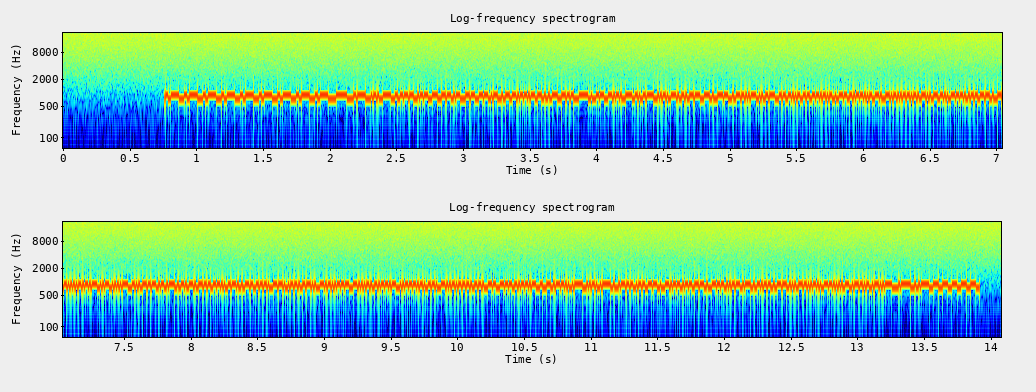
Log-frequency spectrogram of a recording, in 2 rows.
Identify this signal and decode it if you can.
NAVTEX (SITOR-B), 100 baud, 170 Hz shift, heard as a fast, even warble, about 830 Hz centre. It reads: ZCZC CB29 NAV WARNING 130. WRECK IN PSN 63-00S 093-55W. WIDE BERTH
